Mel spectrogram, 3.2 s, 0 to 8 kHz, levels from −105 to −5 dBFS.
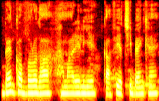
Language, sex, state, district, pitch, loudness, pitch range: Hindi, male, Bihar, Samastipur, 155 Hz, -14 LUFS, 155-160 Hz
